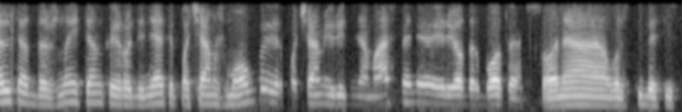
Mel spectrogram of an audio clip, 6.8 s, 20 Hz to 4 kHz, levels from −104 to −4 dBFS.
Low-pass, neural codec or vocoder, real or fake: 3.6 kHz; none; real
